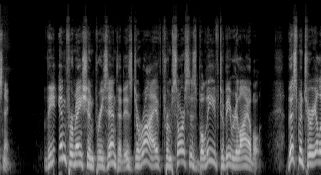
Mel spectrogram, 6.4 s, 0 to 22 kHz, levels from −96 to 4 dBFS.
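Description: At about 1.07 s the speech stalls for roughly 0.21 s, just before "presented is derived from": a call audio freeze. The last bit of sound gets stretched into a buzzy fill for around 100 ms, then fades to a brief silence before the talker picks up exactly where they left off. Nothing seems lost, but everything after runs about 100 ms late, which points to packets likely held up in transit and the jitter buffer running dry.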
